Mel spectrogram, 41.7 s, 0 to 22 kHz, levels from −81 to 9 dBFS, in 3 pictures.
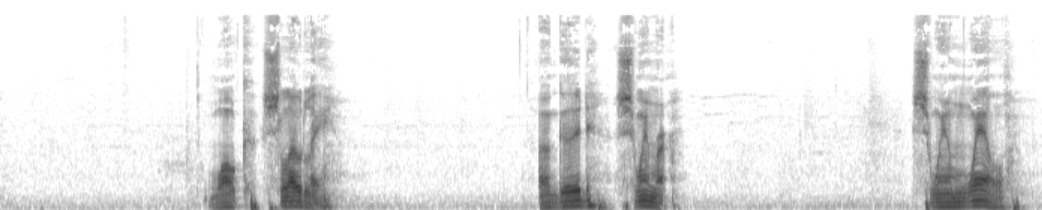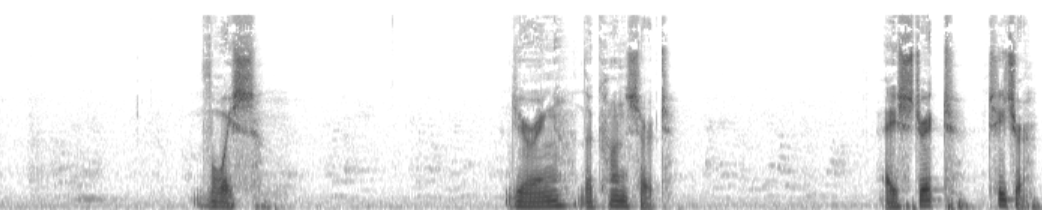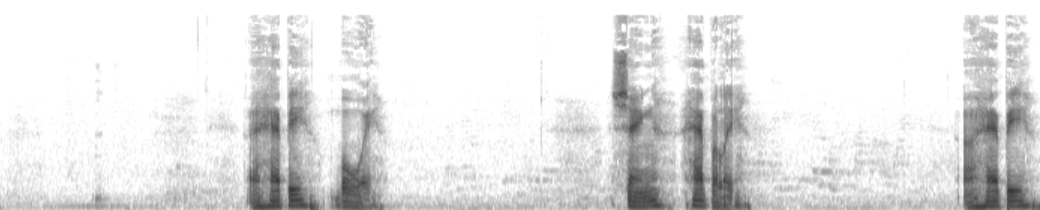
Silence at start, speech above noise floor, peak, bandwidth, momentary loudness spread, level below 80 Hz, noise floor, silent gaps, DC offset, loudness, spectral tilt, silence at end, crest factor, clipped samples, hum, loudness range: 2.8 s; 41 dB; 0 dBFS; 16.5 kHz; 18 LU; -38 dBFS; -58 dBFS; none; under 0.1%; -18 LUFS; -4.5 dB/octave; 0 s; 22 dB; under 0.1%; none; 10 LU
